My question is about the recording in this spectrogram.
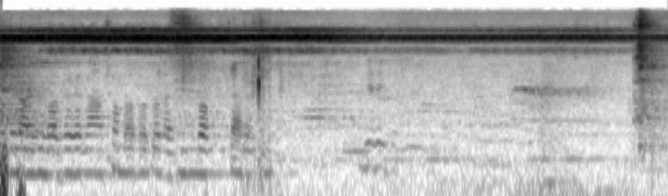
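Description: Steady, high-pitched trilling of insects, without a break, over faint background voices and a low hum that fades after about two seconds.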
